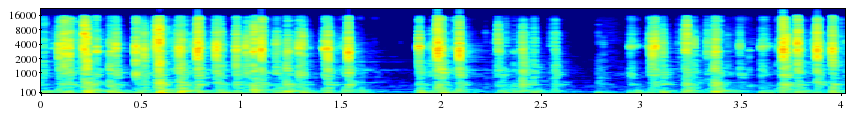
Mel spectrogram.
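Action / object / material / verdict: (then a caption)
tap / plastic computer keyboard keys / plastic / none. Fingertips type quickly on the beige plastic keys of a Tandy computer keyboard, producing rapid, bright, clicky keystrokes that die away almost instantly. Bursts of typing are broken by two short pauses, with a faint low thump under each press.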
